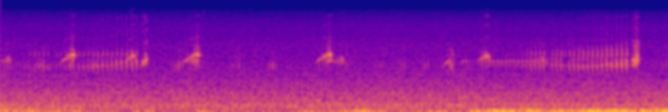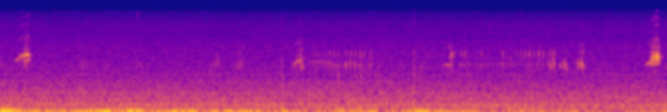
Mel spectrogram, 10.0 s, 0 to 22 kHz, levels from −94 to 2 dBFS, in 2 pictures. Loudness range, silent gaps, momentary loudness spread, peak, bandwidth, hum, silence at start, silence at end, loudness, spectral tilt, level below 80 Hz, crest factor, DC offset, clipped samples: 6 LU; none; 10 LU; -4 dBFS; 10 kHz; none; 0 s; 0 s; -30 LUFS; -4.5 dB/octave; -26 dBFS; 18 dB; under 0.1%; under 0.1%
